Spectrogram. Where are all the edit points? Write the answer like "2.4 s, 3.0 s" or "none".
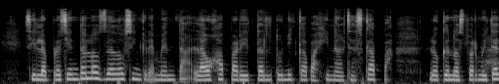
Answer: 2.7 s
